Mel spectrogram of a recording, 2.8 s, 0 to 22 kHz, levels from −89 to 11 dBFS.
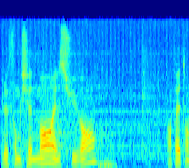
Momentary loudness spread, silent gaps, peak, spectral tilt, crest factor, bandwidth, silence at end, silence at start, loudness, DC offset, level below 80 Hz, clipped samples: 19 LU; none; -6 dBFS; -4 dB/octave; 18 dB; 13.5 kHz; 0 s; 0 s; -23 LUFS; under 0.1%; -56 dBFS; under 0.1%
